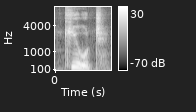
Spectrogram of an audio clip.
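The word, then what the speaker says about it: cute: मतलब सी यू टी ई लिखा है क्यूट। अब देखो अगर सी यू टी होता इसको कुट नहीं कट पढ़ते लेकिन यहां पे इ लग गया तो इसको यू कर देंगे यानी कि इस तरीके से क्यूट इस तरीके से।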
